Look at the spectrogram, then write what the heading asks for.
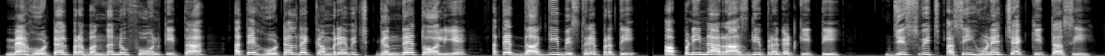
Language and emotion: Punjabi, disgusted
